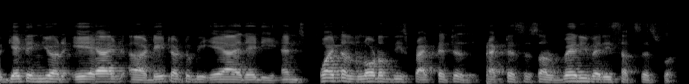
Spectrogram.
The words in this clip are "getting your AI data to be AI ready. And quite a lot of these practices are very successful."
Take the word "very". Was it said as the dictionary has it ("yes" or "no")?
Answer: yes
